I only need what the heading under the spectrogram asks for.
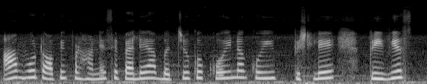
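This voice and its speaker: A woman explaining a lesson plan in a tutorial voice-over, reading phrases slowly and deliberately. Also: high-pitched, fairly even intonation, muffled recording, slight background noise. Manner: slow, deliberate reading of English phrases mixed with Hindi.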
